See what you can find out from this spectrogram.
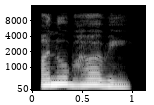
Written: ಅನುಭವ

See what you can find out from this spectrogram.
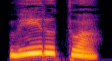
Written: ಭೀರುತ್ವ

